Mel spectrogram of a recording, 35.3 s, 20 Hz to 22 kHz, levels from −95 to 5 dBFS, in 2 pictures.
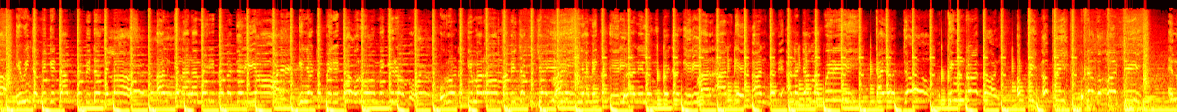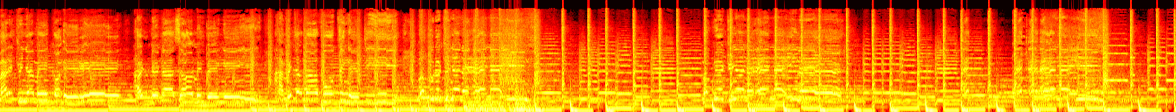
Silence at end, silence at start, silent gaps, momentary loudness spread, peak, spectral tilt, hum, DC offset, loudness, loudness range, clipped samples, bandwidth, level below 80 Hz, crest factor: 0 s; 0 s; none; 3 LU; 0 dBFS; -4 dB/octave; none; under 0.1%; -9 LUFS; 1 LU; 0.3%; 17.5 kHz; -16 dBFS; 8 dB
